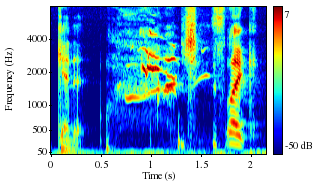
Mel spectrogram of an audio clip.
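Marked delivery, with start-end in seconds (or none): 0.1-0.4 low soft push; soft pushy murmur; hushed insistence. Retold or imitated. Insisting, retold quietly. 0.5-1.3 breathy laugh. Real, not acted. Laugh after insisting.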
